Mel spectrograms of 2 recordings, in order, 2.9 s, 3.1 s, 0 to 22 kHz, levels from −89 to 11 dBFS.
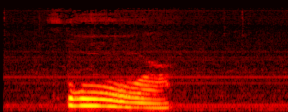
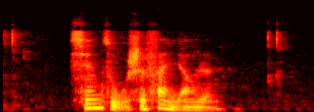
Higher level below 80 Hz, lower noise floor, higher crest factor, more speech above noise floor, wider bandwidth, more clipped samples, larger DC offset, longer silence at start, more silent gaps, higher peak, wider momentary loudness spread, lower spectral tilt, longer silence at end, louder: second, -66 dBFS vs -60 dBFS; second, -56 dBFS vs -61 dBFS; about the same, 16 dB vs 18 dB; second, 35 dB vs 44 dB; first, 15.5 kHz vs 9.8 kHz; neither; neither; first, 0.65 s vs 0.1 s; neither; second, -8 dBFS vs -2 dBFS; second, 14 LU vs 21 LU; first, -9 dB/octave vs -5 dB/octave; first, 1.2 s vs 0.35 s; second, -22 LUFS vs -18 LUFS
